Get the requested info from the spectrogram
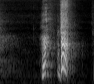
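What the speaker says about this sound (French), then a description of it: "Ah, désolée, j'ai éternué." A person lets out two quick sneezes in close succession, loud and near, with near silence before and after.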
